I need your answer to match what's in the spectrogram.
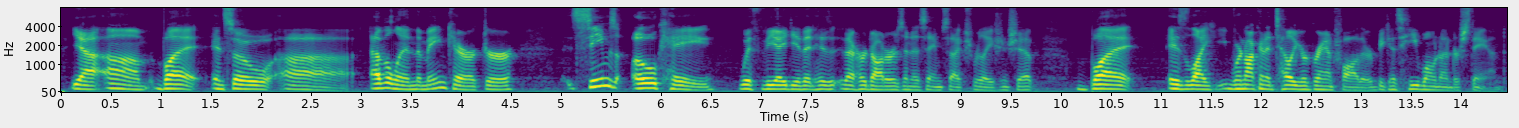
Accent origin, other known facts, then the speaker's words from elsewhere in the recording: United States; we're American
